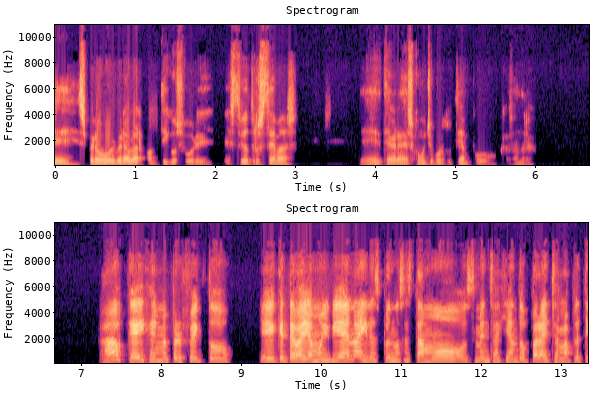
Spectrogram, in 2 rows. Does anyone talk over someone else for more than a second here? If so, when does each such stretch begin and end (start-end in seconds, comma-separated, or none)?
none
